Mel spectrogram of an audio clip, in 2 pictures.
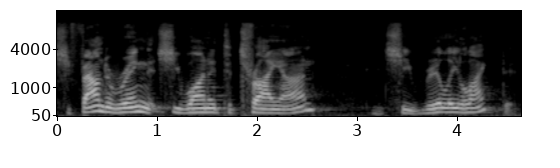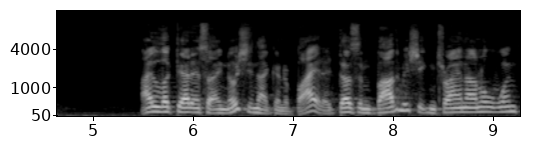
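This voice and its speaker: A man with a plain, everyday voice speaks at a fairly quick pace with a fairly high pitch. His intonation is lively, and the background is quiet. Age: 60s. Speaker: guest preacher. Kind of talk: sermon. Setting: church.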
